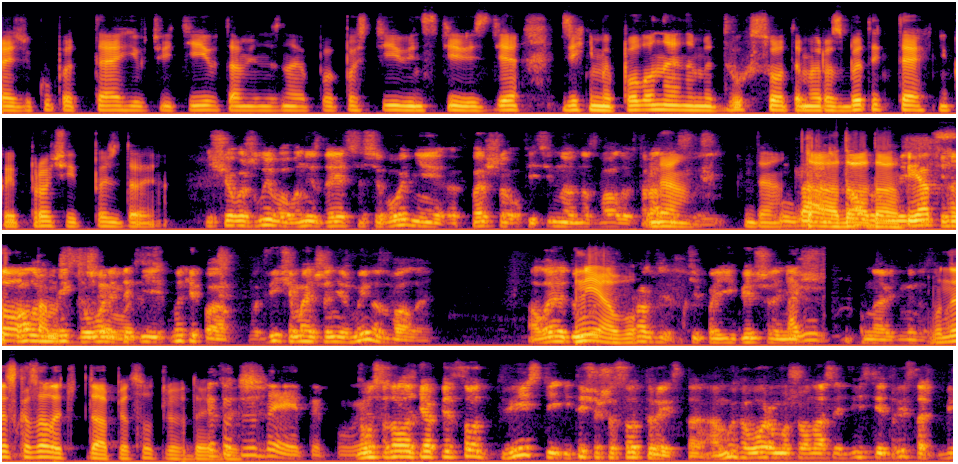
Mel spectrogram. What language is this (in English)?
Ukrainian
